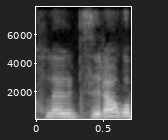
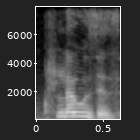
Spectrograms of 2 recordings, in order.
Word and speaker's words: clothes: clothes라고 발음하셔야지 clothes 이렇게 발음하시면 안 돼요.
